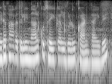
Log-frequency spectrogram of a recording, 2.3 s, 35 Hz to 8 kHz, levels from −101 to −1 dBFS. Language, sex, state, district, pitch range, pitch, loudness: Kannada, female, Karnataka, Bangalore, 165-185 Hz, 175 Hz, -14 LUFS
